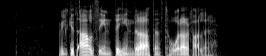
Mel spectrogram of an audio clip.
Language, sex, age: Swedish, male, 25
